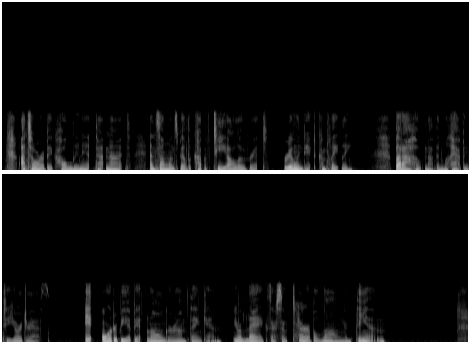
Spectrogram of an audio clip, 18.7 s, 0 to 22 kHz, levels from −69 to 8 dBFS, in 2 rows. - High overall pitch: Yes, high, 205 Hz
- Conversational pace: Yes, average, 155 wpm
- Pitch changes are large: No, average, 3.6 semitones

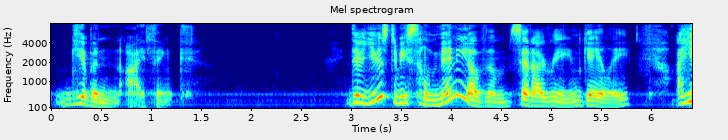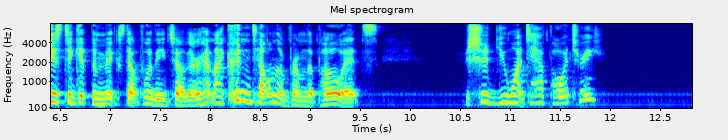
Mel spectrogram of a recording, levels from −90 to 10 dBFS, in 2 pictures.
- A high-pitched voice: Yes, high, 235 Hz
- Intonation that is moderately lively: No, wide, 7.9 semitones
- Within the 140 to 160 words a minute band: No, average, 180 wpm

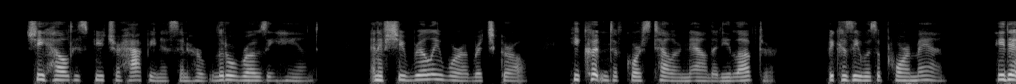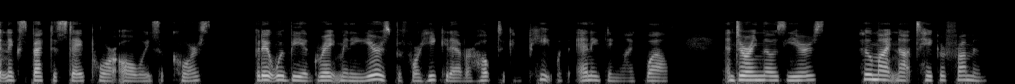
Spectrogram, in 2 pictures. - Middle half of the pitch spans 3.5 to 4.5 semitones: No, average, 2.9 semitones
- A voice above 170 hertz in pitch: Yes, medium, 185 Hz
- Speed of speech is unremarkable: No, fast, 220 wpm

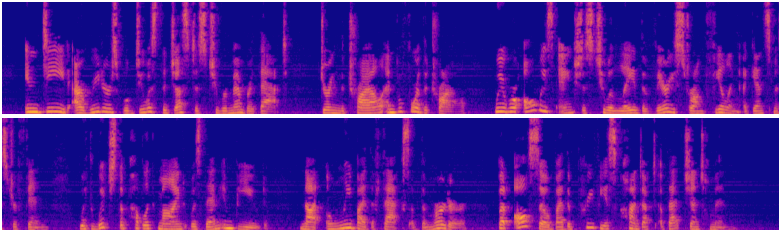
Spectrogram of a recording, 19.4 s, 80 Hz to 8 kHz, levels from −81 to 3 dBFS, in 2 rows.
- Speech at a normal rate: Yes, average, 175 wpm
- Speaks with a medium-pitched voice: No, high, 195 Hz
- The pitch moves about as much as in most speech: No, wide, 6.0 semitones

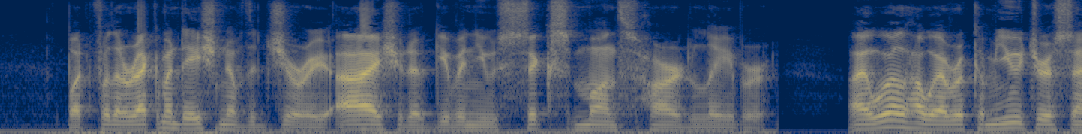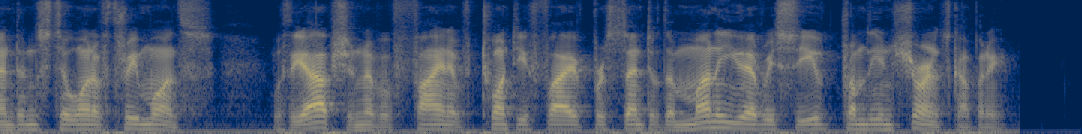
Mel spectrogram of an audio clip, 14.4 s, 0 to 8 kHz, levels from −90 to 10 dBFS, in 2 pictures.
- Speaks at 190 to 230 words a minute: Yes, average, 200 wpm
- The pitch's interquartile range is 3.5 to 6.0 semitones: No, average, 2.8 semitones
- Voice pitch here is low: Yes, low, 105 Hz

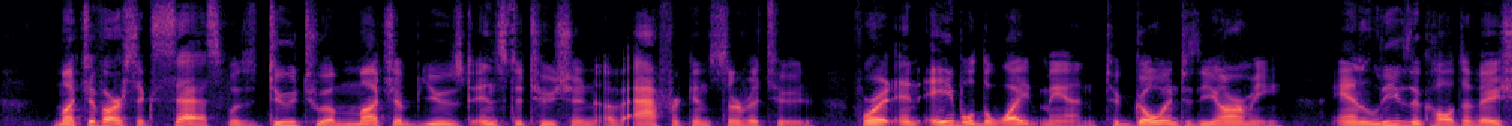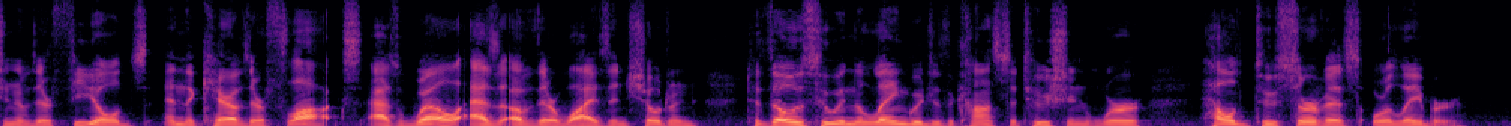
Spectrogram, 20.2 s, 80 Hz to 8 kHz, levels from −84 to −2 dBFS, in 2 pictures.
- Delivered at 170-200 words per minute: Yes, average, 180 wpm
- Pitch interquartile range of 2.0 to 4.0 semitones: No, average, 4.8 semitones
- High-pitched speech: No, low, 115 Hz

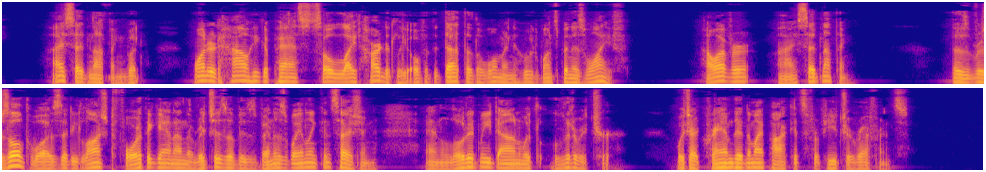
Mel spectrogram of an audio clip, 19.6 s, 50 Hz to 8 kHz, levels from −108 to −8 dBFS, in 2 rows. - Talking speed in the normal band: Yes, average, 170 wpm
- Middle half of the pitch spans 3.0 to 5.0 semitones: Yes, average, 4.1 semitones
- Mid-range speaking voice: No, low, 105 Hz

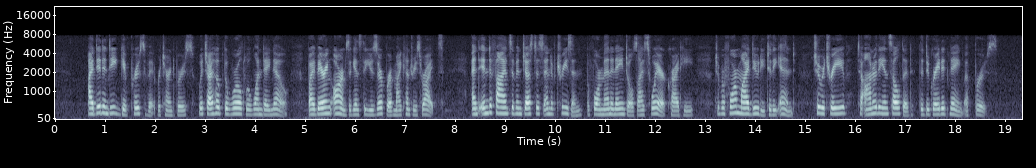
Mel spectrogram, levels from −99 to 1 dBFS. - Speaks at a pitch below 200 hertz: Yes, high, 190 Hz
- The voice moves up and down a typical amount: Yes, average, 3.4 semitones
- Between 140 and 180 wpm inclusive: No, average, 190 wpm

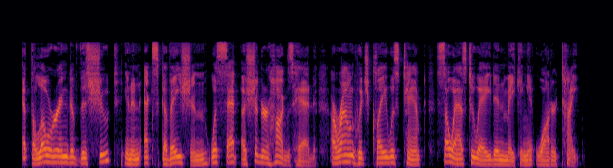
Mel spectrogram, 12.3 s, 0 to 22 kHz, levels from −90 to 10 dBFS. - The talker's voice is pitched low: Yes, low, 120 Hz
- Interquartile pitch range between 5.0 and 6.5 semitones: Yes, wide, 5.5 semitones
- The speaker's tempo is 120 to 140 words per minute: Yes, slow, 135 wpm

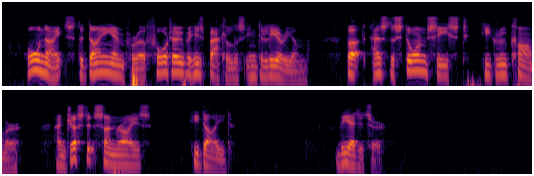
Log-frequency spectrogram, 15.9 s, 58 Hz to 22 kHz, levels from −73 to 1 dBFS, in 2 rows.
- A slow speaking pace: Yes, slow, 100 wpm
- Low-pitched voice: Yes, low, 125 Hz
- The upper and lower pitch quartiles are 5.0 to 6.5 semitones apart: Yes, average, 5.3 semitones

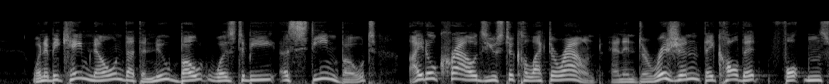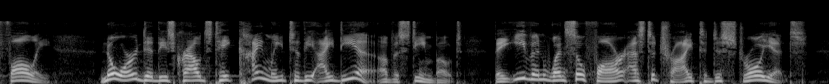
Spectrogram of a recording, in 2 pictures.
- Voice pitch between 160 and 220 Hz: Yes, high, 190 Hz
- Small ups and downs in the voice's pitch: No, average, 4.4 semitones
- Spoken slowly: No, average, 180 wpm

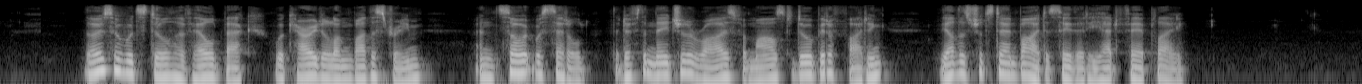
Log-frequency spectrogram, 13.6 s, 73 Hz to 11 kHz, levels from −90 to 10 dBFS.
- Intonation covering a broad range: No, average, 3.7 semitones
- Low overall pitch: Yes, low, 115 Hz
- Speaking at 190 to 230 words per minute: Yes, average, 195 wpm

